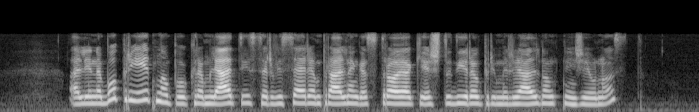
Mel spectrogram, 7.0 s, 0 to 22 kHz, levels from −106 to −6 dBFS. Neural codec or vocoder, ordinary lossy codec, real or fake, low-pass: none; none; real; 7.2 kHz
